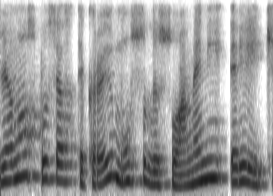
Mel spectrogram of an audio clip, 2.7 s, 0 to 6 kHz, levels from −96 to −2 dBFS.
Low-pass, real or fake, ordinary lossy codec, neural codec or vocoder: 5.4 kHz; fake; Opus, 24 kbps; autoencoder, 48 kHz, 32 numbers a frame, DAC-VAE, trained on Japanese speech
